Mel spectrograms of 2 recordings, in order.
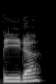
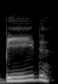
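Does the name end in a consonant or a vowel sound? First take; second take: vowel; consonant. First: The name ends in a vowel sound. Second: The name ends in a consonant sound. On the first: "some people pronounce it Beda"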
